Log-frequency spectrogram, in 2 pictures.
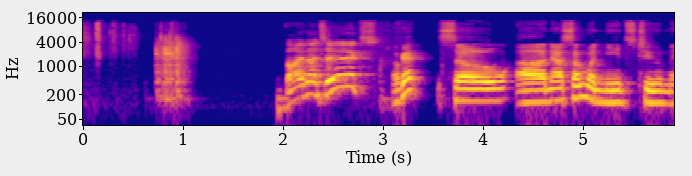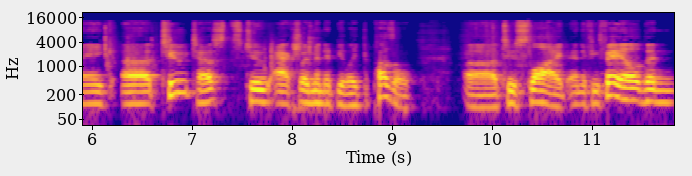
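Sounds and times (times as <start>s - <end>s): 
dice clattering and rattling: 0.0s - 1.2s
speech: 2.0s - 11.8s.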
